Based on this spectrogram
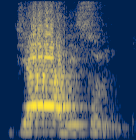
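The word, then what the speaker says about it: جالسٌ: Tudo breve. Menos na primeira sílaba. Já. Tem que alongar a sílaba por causa de alif.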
